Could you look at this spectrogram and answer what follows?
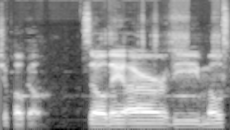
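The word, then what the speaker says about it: Shapeoko: So I was calling it Shapioko because that's how it's spelled. That's Jacob Griffin again. Yeah, Jacob. So it's spelled Shapioko, but it's pronounced Shapoko.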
